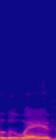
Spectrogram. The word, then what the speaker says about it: Loewe: years now J called a loo wave eh yeah that's how you say it Louie they I've heard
